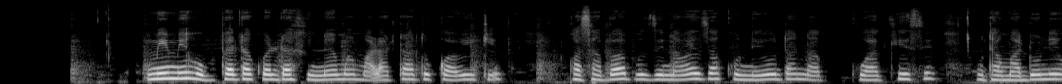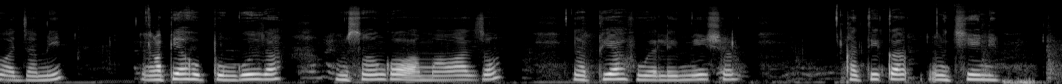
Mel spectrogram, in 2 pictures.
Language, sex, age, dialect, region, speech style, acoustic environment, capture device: Swahili, female, 25-34, Kenya - Nairobi Sheng-influenced, Kenya, focused, silence, mobile / Linux / Chrome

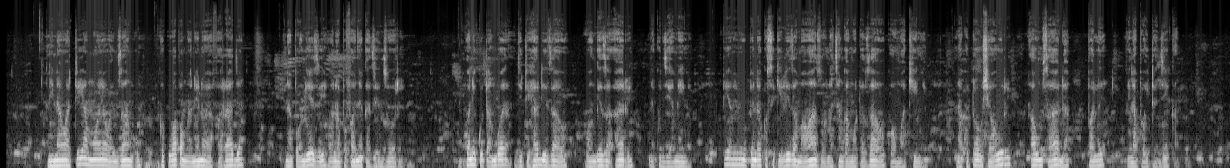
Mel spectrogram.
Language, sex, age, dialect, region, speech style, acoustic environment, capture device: Swahili, male, 18-24, Kenya - Nairobi Sheng-influenced, Kenya, focused; relaxed, people talking; traffic, mobile / Linux / Chrome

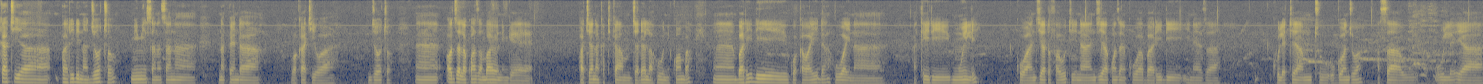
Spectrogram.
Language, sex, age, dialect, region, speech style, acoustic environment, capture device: Swahili, male, 25-34, Kenya - Nairobi Sheng-influenced, Kenya, relaxed, silence, desktop / Windows / Edge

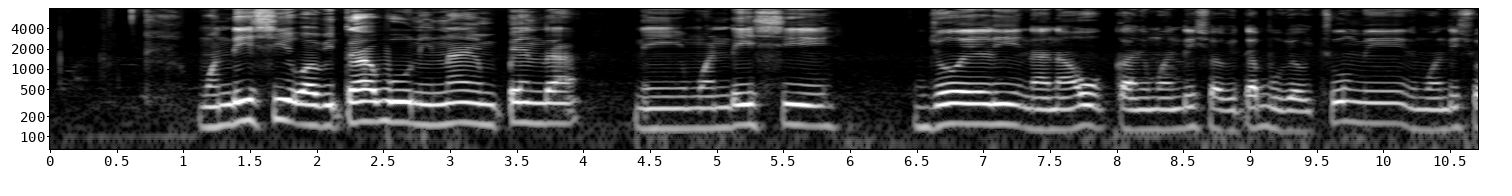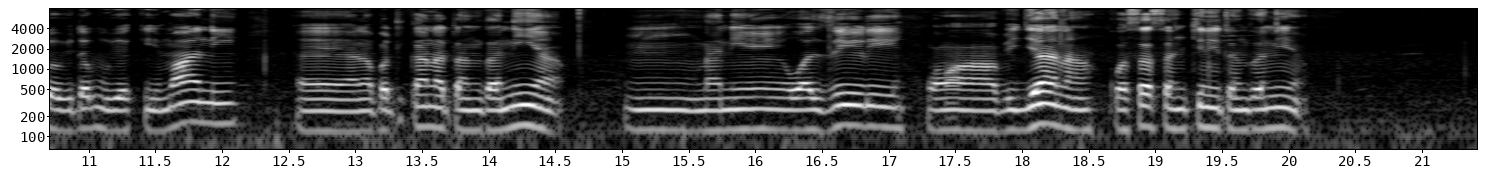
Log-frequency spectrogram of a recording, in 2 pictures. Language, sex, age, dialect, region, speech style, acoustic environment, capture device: Swahili, male, 18-24, Tanzania - Dar es Salaam, Tanzania, excited; focused; happy, traffic, mobile / macOS / Safari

